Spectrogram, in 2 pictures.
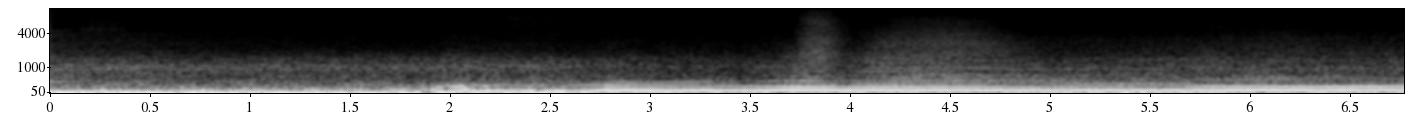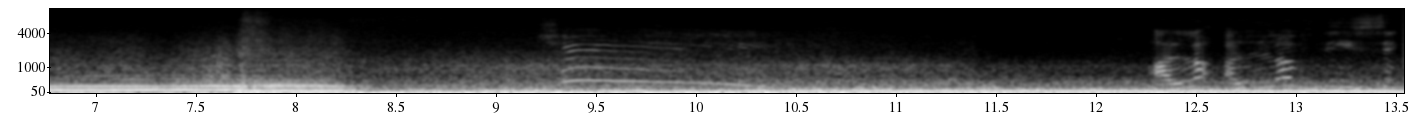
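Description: Volkswagen Scirocco engine revving hard on a 60 road, a loud rising growl that climbs in pitch, drops off, then climbs again, over constant road rumble, with some talking in the cabin.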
